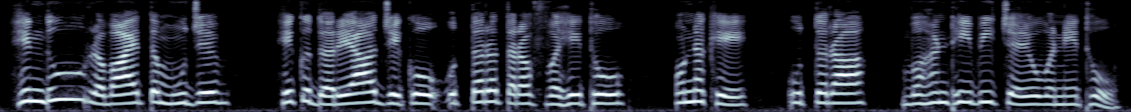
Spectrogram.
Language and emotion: Sindhi, neutral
